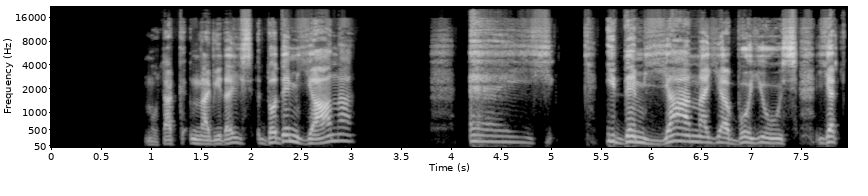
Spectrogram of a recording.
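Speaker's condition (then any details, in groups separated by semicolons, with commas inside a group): No condition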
